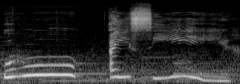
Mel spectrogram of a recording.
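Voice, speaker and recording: An actress playing an excitable, gushing young woman, a best friend in a radio drama. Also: very high-pitched, extremely slow, exaggerated voice. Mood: excited. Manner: exclamatory, gushing, Taglish. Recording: music behind the voice.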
